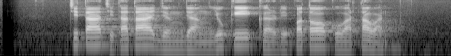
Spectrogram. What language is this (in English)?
Sundanese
